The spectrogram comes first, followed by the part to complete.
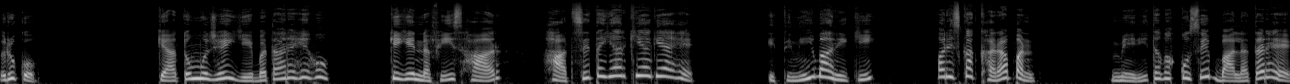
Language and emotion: Urdu, surprised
